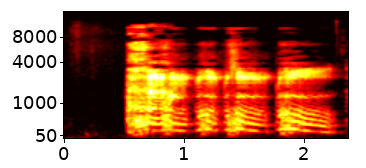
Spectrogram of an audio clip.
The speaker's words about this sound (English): I'm clearing my throat.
